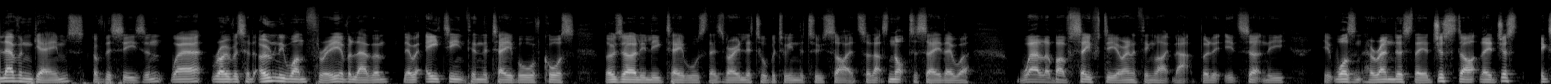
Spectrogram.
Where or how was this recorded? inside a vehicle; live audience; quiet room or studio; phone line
quiet room or studio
